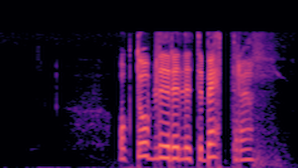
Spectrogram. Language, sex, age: Swedish, female, 30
